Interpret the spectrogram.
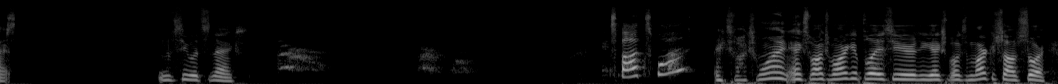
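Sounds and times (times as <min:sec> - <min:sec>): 
speech: 0:00.0 - 0:00.3, 0:01.6 - 0:02.6, 0:06.1 - 0:10.5
dog barking: 0:02.8 - 0:03.4, 0:04.2 - 0:05.0.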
